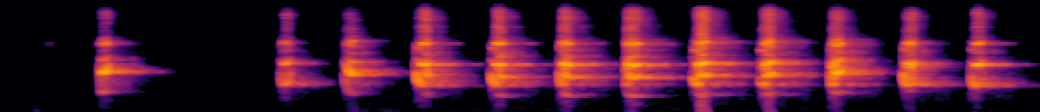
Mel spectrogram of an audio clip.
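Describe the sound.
A Legacy diaphragm mouth call, held up against the roof of the mouth, imitates a turkey: one raspy yelp, a short pause, then about ten quick, rhythmic yelps, fairly loud, with no talking.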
